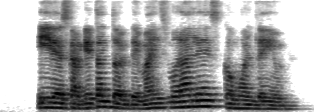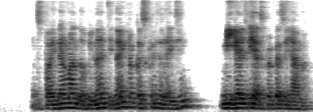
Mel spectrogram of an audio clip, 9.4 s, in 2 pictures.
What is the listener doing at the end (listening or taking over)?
listening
